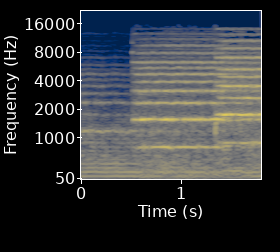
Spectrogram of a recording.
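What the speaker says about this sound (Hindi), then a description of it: "पापा का फोन आ गया।" A mobile phone rings with an incoming call, a bright melodic ringtone that begins after a short quieter tone and continues steadily and clearly, with no talk over it.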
